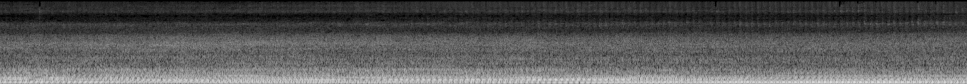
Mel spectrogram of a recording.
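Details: 2022–2023 Kawasaki KLR650, single cylinder, started in the 30s °F after sitting a couple of weeks; even, low thump at a steady idle, no misses or ticks; starts and idles normally.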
